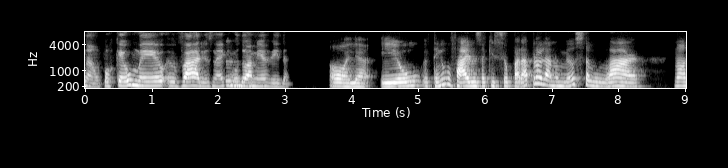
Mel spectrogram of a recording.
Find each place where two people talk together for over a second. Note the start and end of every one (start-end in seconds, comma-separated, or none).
none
